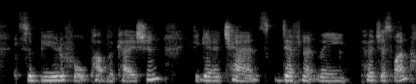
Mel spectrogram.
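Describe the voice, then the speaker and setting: Speaking at a very fast pace, a woman talks with an Australian accent. Her pitch is medium and varies in an ordinary way. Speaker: gallery director. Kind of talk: live-streamed interview. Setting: live stream.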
